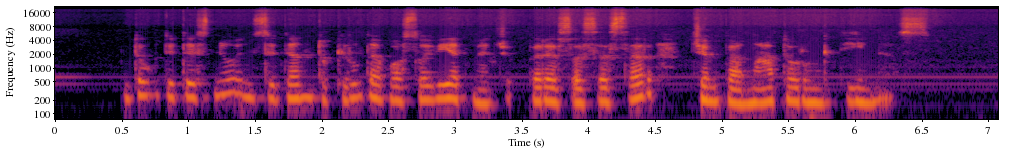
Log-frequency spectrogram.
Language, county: Lithuanian, Kaunas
